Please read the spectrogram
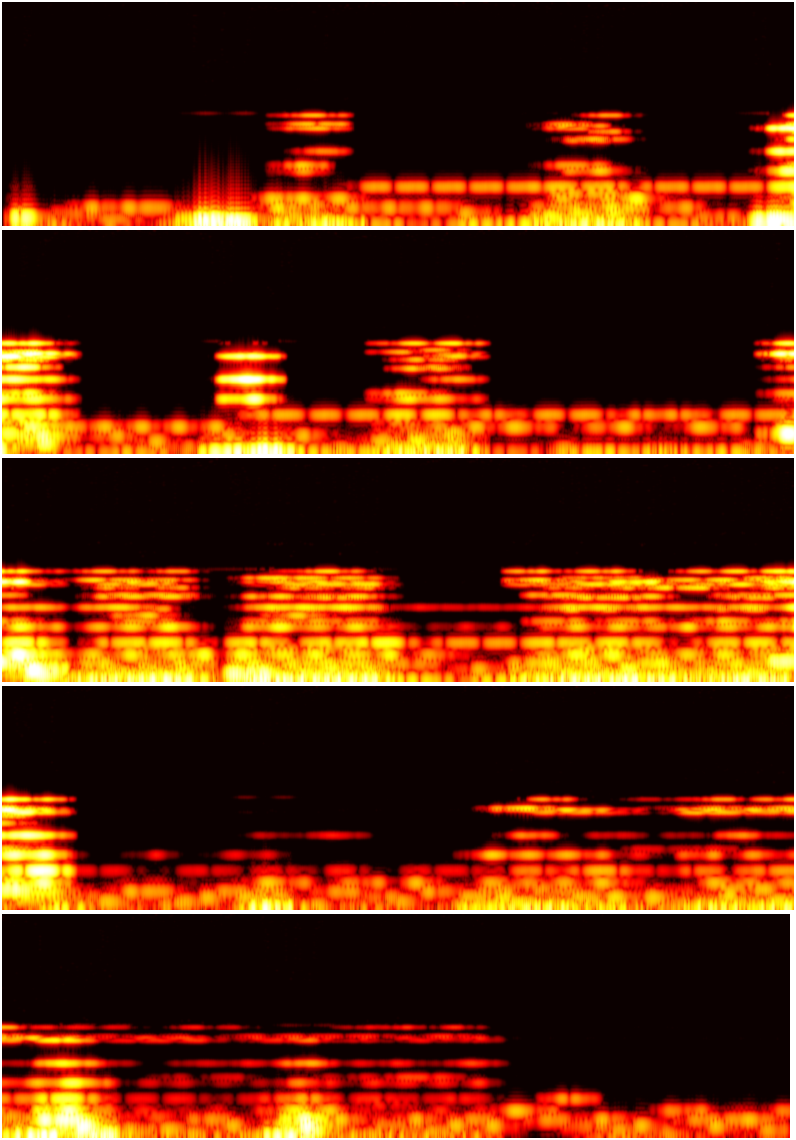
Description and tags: Wobbling soundscape
I genuinely can't think of anything to say to describe this sound....It's a weird synth noise.....
converted-bitmaps, creepy, electronic, experimental, glass, soundscape, synth, weird, wobble, wobbling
